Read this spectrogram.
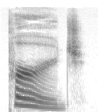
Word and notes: purge: pə́ːrdʒ; パージ

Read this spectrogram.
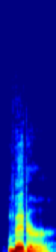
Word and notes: litter: lítə r; リタァ

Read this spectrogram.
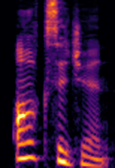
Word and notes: oxygen: άksidʒən; オォクスィジェン

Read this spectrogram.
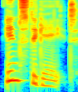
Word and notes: instigate: ínstəgèit; インスタゲイト

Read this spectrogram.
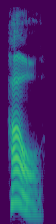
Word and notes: howl: hǽul; ハウル

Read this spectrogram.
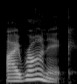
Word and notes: ironic: airάnik; アイロォニック

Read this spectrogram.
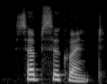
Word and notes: subsequent: sʌ́bsikwənt; サブスィクエント

